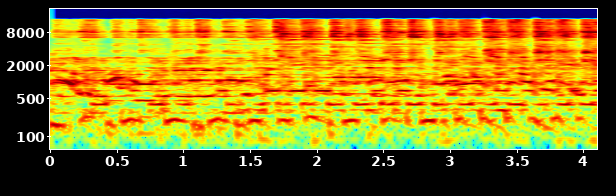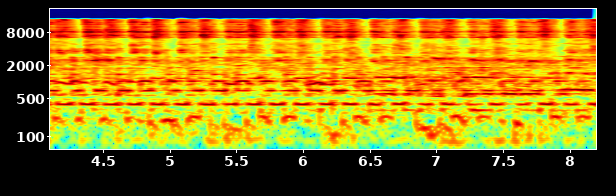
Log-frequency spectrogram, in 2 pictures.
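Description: Loud live band music for a devotional folk song: an instrumental stretch with a quickly repeated melodic figure over drum beats and a steady, fast rattling percussion rhythm.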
